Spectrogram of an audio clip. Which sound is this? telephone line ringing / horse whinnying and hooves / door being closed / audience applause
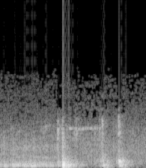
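door being closed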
